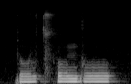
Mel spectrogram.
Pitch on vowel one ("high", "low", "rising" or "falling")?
rising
